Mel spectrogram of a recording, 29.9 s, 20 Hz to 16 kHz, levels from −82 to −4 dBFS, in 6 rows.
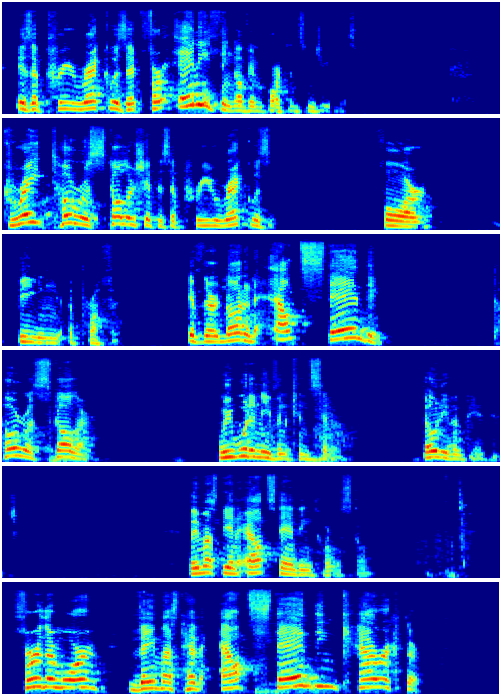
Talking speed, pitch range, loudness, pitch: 95 wpm, 155-235 Hz, -22 LUFS, 195 Hz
